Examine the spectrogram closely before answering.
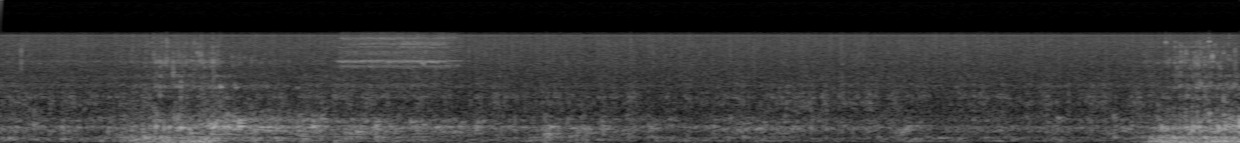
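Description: A muffled underwater murmur goes on throughout.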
